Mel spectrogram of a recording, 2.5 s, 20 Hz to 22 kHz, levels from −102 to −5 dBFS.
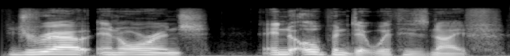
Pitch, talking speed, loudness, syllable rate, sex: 135 Hz, 260 wpm, -18 LUFS, 7.0 syllables/s, male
